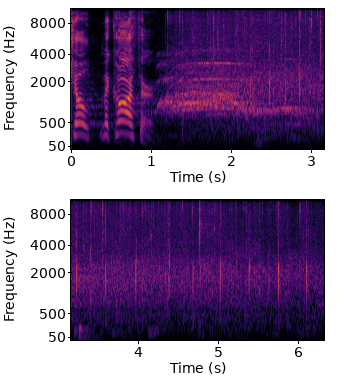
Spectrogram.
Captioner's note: audience applauding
